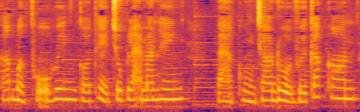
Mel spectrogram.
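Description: A preschool teacher, narrating a storybook tale for children slowly and carefully. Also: female voice, fairly high pitch, steady tone. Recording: long hall reverb, soft music behind.

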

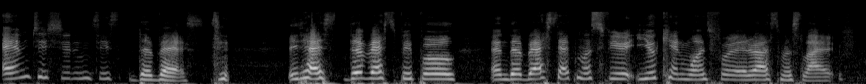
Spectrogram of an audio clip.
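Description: A woman's voice: fairly high pitch, takes it slowly, dry recording. A young woman from Brazil, praising the city enthusiastically on a handheld mic. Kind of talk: casual interview answers.

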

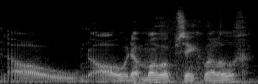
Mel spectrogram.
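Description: A man's voice: extremely low pitch, very animated, slow, creaky, a little mellow, faint music behind. A man giving casual let's play commentary, chatty and jokey, teasing the game's characters. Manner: jokey, chatty, mocking the game. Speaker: gaming YouTuber.

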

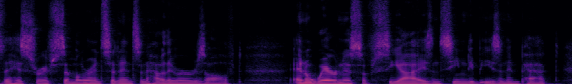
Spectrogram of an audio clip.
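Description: This is a product demo voice-over on a screen recording, delivered by a man in a medium-pitched, gravelly voice. His explanation is quick, fluent and corporate, with occasional restarts.

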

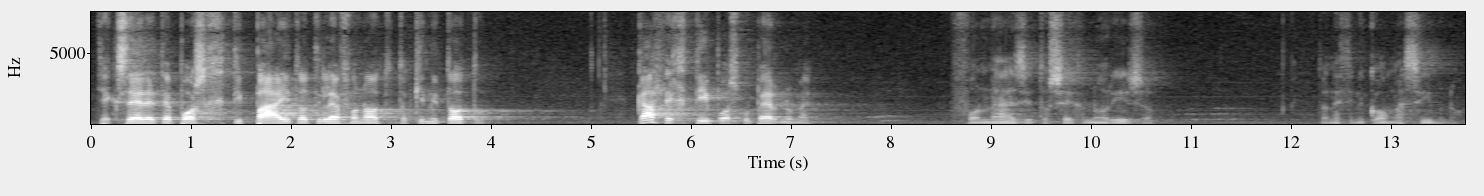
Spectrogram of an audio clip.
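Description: A male priest preaching an impassioned sermon, dropping to a hush and then rising to a shout. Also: mid-range voice, vocal fry, long pauses. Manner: impassioned, swings from hushed to shouting. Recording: echoey, reverberant church hall.

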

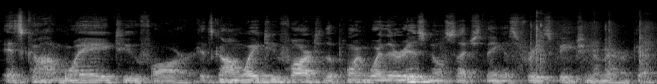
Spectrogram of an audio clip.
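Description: A pastor in his sixties with a low-sitting voice gives an informal, rambling sermon talk full of sarcastic asides. He's in a small wood-paneled room indoors, recorded at a distance with a roomy echo and slight background noise.

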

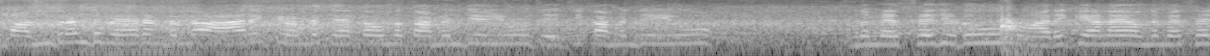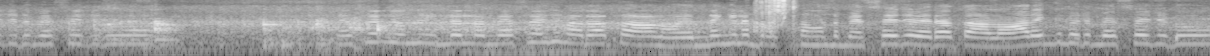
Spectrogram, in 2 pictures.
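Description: High-pitched woman fish seller. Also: little pitch movement, quick pace. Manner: calls out to viewers repetitively, like a vendor. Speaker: fish seller hosting a livestream from the stall. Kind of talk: casual livestream chat. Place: outdoor fish stall by a bypass road. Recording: very noisy outdoor roadside, traffic ambience.

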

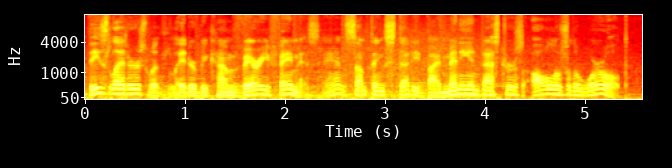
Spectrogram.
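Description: A man giving measured, scripted documentary narration. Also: medium pitch, lively intonation, darkish tone. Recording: narration over clear background music.

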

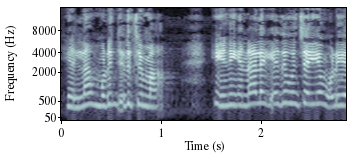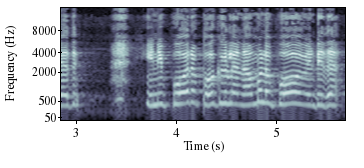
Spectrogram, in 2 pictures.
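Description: A woman voicing a heartbroken, resigned young village bride in a cartoon, soft and tearful, with a Kanyakumari Tamil accent. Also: very high voice, fairly even intonation, a little fast.

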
